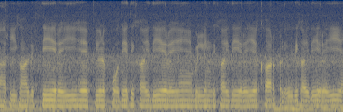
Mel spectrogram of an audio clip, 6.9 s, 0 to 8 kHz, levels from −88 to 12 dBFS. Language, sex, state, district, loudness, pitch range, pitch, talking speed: Hindi, male, Chhattisgarh, Jashpur, -16 LUFS, 105-110 Hz, 105 Hz, 220 wpm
